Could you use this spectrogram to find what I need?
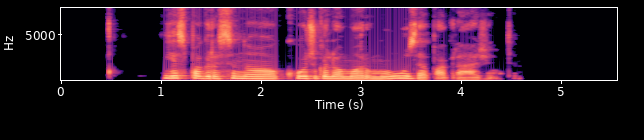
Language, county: Lithuanian, Klaipėda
